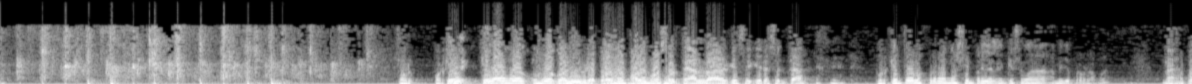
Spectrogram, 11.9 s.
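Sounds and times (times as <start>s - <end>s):
applause: 0.0s - 4.0s
speech: 4.0s - 11.9s.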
